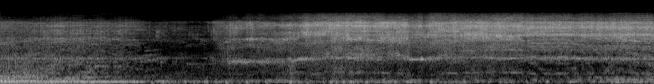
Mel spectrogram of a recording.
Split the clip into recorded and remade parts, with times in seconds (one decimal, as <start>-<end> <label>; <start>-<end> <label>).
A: 0.0-1.7 recorded; 1.7-5.3 remade; 5.3-6.5 recorded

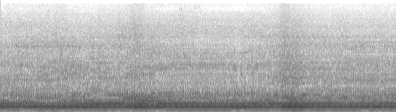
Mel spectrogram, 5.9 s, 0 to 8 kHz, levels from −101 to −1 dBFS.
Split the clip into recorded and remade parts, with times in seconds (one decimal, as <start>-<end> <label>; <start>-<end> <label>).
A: 0.0-1.3 recorded; 1.3-1.9 remade; 1.9-4.0 recorded; 4.0-5.2 remade; 5.2-5.9 recorded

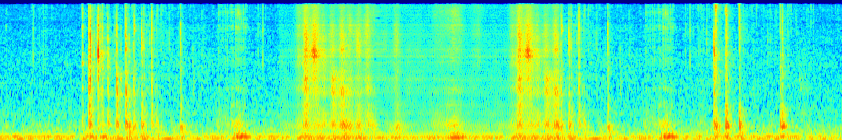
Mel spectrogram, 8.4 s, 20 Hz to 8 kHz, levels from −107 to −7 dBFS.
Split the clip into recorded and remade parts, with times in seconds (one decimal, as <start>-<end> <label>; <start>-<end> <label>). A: 0.0-2.8 recorded; 2.8-5.6 remade; 5.6-8.4 recorded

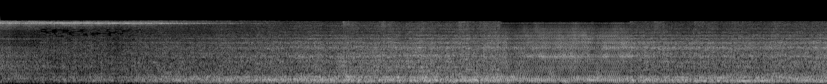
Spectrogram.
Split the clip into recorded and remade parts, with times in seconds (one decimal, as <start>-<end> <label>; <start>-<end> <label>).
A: 0.0-0.4 remade; 0.4-5.0 recorded; 5.0-6.3 remade; 6.3-8.3 recorded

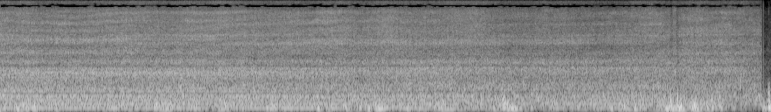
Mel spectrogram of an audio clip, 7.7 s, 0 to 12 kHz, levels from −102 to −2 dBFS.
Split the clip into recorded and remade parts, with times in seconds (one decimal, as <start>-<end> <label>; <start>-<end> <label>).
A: 0.0-6.5 recorded; 6.5-7.7 remade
